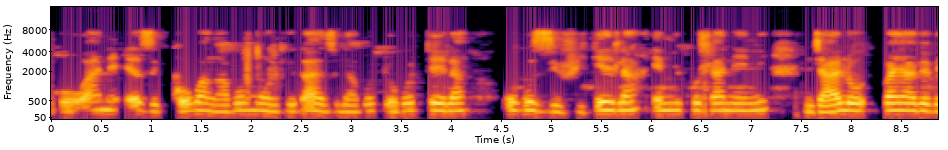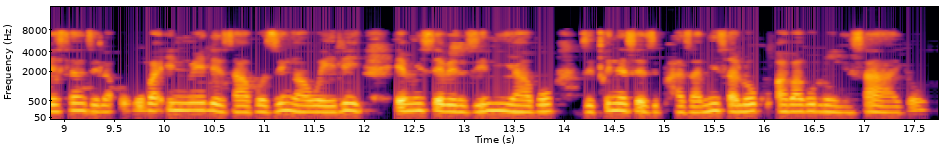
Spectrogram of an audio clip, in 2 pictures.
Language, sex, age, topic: North Ndebele, female, 25-35, health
